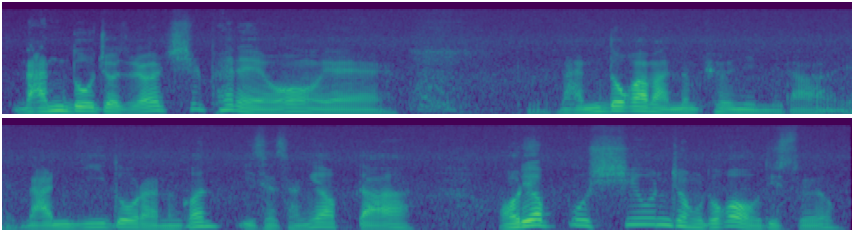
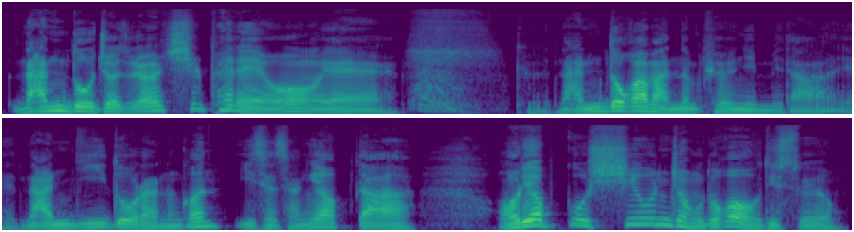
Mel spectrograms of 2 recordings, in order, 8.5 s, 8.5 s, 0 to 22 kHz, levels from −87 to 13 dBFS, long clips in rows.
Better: second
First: hiss; faint; throughout; 20 dB below the speech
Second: none

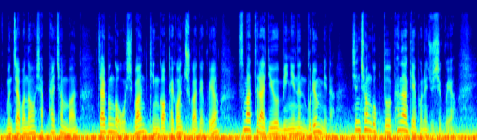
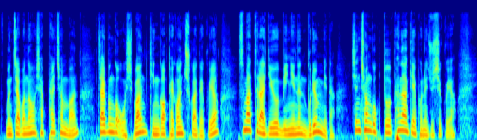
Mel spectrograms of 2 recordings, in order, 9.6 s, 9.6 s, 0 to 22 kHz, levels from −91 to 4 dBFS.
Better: second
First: low rumble; noticeable; throughout; 15 dB below the speech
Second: none

